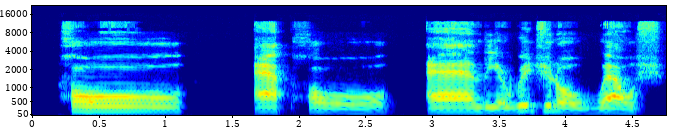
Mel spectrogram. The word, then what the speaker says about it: Powell: originally app hoo and you have to think of like Old King Cole pole Appo and the original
